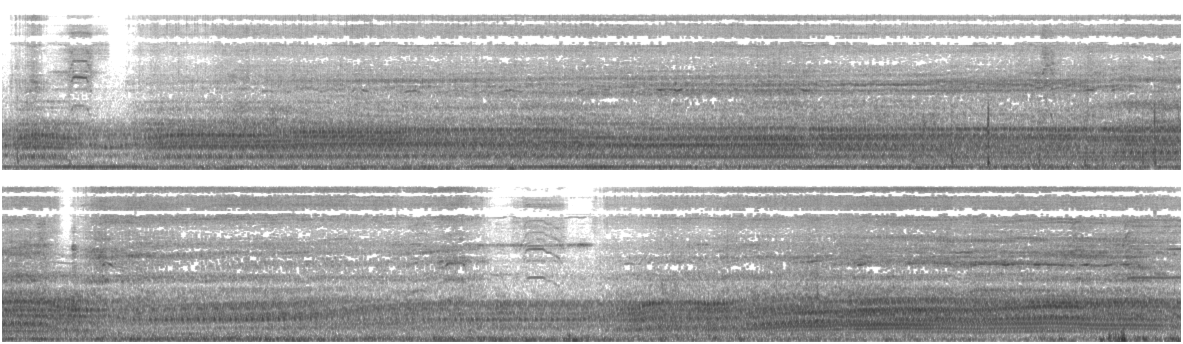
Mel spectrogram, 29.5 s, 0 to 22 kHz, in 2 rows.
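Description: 1/14-scale hydraulic RC wheel loader running: a whine of several tones from its electric drive and hydraulic pump that rises and falls in pitch as it pushes a load of snow with its box plow.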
